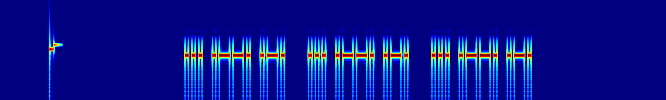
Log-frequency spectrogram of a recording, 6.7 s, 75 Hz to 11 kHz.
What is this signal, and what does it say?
Morse code, heard as a keyed tone, about 36 wpm, 700 Hz. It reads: SPR SPR SPR
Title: Multi-letter Phonemes Repeated 3x 35wpm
